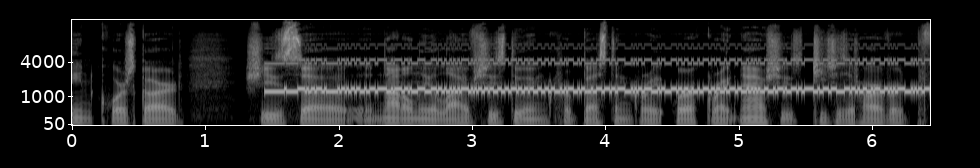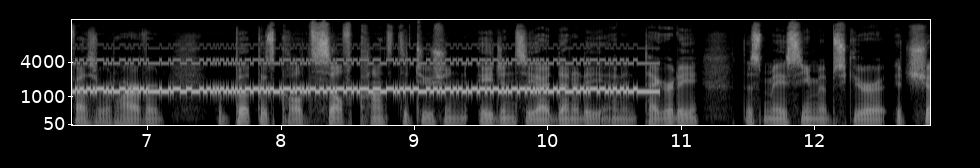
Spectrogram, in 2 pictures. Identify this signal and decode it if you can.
RTTY (75 baud, 170 Hz shift), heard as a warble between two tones, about 1360 Hz centre, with speech in English. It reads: DLATEGO JESLI LICZBA OSOB PALACYCH TAM WZROSNIE, KOMISJA BEDZIE TO MIALA NA SUMIENIU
